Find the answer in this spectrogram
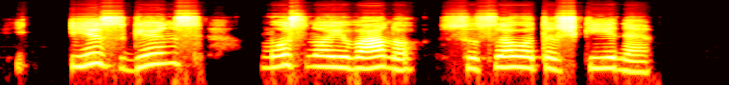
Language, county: Lithuanian, Kaunas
